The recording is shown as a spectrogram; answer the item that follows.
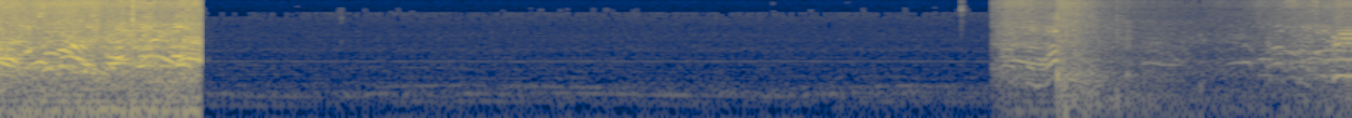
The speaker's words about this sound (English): That's the police throwing tear gas at them to disperse the crowd. That's the police trying to disperse the crowd down there.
